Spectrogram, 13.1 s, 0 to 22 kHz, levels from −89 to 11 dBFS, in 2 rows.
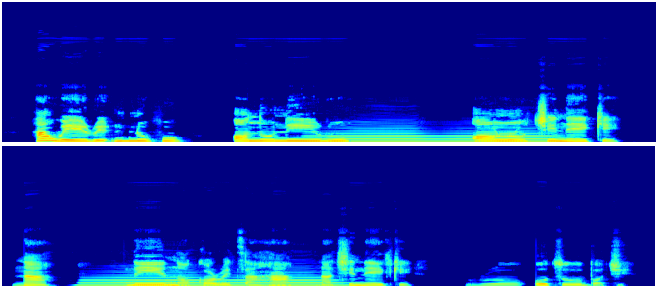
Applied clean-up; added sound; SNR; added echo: none; Wind instrument, woodwind instrument; 11 dB; none.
